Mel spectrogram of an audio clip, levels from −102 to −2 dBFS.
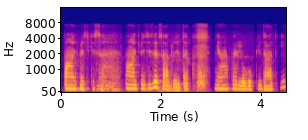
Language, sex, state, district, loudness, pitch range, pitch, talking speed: Hindi, female, Delhi, New Delhi, -19 LUFS, 150-175 Hz, 160 Hz, 200 wpm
